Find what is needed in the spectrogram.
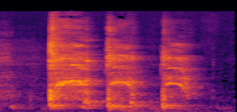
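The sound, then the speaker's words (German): Three harsh, evenly spaced coughs from someone who has choked on something. Each is a loud burst that tails off, heard alone. “Entschuldigung, ich habe mich verschluckt. Man kennt das, man versucht es dann zu unterdrücken und dann wird es nur schlimmer.”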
